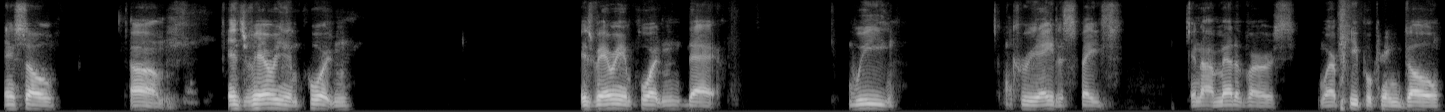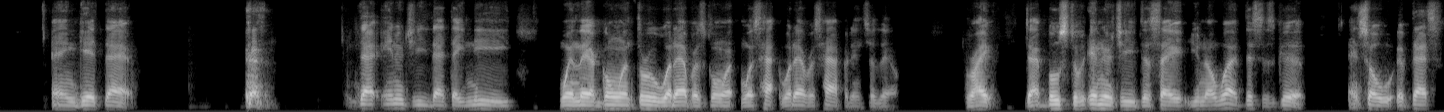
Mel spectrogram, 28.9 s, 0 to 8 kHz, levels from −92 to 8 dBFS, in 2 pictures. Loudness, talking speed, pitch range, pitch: -22 LUFS, 120 wpm, 95-110 Hz, 100 Hz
